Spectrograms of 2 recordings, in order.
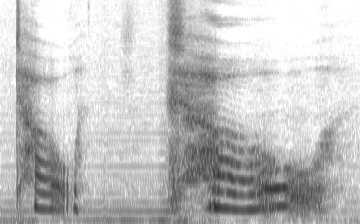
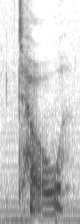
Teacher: There's a w at the end that you can hear pretty clearly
